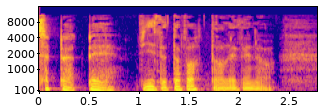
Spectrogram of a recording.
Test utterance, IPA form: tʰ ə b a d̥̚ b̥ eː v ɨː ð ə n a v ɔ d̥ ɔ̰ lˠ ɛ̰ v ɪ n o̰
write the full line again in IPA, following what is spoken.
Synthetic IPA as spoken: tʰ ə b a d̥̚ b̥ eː v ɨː ð ə d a v ɔ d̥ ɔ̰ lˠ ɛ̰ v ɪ n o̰

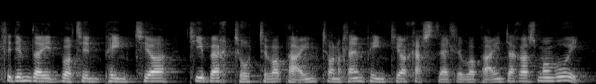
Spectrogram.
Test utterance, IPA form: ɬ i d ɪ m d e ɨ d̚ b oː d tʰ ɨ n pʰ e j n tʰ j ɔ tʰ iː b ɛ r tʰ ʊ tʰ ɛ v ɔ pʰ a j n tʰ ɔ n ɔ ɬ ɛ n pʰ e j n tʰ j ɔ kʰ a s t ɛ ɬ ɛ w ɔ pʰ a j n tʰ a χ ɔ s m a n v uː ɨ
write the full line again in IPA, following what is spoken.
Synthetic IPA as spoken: ɬ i d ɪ m d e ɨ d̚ b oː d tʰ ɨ n pʰ e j n tʰ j ɔ tʰ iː b ɛ r tʰ ʊ tʰ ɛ v ɔ pʰ a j n tʰ ɔ n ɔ ɬ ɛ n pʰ e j n tʰ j ɔ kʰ a s t ɛ ɬ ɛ v ɔ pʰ a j n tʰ a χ ɔ s m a n v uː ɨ

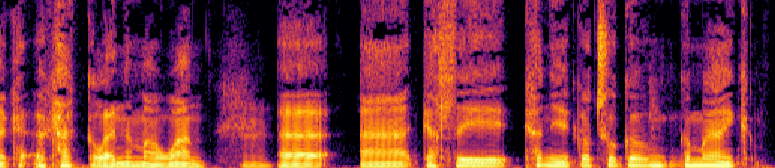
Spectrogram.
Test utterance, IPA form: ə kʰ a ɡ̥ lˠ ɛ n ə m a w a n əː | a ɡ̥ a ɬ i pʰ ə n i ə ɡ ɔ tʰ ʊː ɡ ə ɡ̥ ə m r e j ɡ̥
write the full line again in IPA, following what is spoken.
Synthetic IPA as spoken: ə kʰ a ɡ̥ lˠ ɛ n ə m a w a n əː | a ɡ̥ a ɬ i kʰ ə n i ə ɡ ɔ tʰ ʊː ɡ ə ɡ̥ ə m r a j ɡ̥

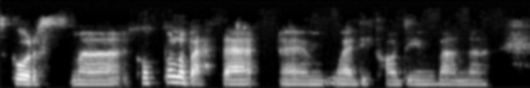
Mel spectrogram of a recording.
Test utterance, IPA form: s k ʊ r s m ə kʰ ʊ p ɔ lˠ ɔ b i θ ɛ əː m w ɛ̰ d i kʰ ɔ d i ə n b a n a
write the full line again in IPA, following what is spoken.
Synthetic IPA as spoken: s k ʊ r s m a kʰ ʊ p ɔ lˠ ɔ b ɛ θ ɛ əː m w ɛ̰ d i kʰ ɔ d i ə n v a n a

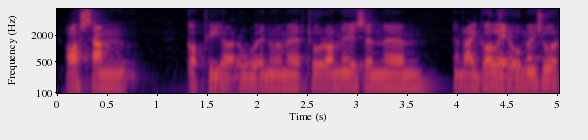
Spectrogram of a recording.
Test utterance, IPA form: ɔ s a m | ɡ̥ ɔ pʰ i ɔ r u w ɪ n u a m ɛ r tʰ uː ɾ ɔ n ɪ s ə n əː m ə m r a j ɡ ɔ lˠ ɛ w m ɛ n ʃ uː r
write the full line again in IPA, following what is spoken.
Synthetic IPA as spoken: ɔ s a m | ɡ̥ ɔ pʰ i ɔ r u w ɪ n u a m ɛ r tʰ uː ɾ ɔ n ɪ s ə n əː m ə n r a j ɡ ɔ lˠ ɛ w m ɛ n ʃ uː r

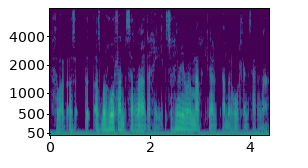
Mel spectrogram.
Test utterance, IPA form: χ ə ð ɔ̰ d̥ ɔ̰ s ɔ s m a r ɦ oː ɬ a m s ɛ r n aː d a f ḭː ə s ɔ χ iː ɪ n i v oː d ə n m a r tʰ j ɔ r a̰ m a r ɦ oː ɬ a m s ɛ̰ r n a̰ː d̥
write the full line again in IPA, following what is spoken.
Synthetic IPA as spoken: χ ə v ɔ̰ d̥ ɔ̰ s ɔ s m a r ɦ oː ɬ a m s ɛ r n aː d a χ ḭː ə s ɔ χ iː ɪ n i v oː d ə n m a r kʰ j ɔ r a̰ m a r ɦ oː ɬ a m s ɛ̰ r n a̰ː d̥

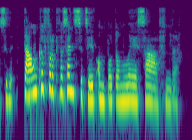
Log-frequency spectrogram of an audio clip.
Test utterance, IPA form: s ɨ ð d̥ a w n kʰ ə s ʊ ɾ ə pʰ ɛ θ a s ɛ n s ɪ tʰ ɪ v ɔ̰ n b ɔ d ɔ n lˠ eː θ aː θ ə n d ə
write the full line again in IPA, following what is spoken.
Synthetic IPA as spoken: s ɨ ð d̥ a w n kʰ ə f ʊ ɾ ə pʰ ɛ θ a s ɛ n s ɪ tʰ ɪ v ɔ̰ n b ɔ d ɔ n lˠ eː s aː f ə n d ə

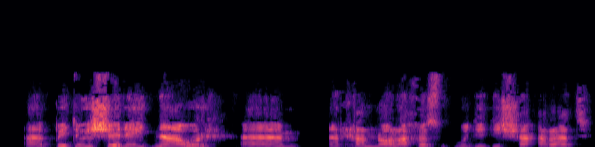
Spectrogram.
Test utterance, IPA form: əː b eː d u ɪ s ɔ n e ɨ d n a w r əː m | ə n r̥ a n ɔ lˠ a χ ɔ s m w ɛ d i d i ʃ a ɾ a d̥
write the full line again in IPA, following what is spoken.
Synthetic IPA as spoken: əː b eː d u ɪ ʃ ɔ n e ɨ d n a w r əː m | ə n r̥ a n ɔ lˠ a χ ɔ s m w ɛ d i d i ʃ a ɾ a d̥

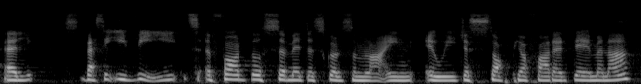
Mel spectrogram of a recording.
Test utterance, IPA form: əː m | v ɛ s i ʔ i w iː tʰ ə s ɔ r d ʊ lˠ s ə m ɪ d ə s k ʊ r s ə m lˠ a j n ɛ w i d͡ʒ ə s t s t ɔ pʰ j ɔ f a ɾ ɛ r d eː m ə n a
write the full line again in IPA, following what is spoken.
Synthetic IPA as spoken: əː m | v ɛ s i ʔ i v iː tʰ ə f ɔ r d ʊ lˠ s ə m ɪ d ə s k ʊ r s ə m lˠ a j n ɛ w i d͡ʒ ə s t s t ɔ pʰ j ɔ f a ɾ ɛ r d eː m ə n a

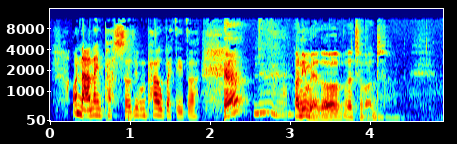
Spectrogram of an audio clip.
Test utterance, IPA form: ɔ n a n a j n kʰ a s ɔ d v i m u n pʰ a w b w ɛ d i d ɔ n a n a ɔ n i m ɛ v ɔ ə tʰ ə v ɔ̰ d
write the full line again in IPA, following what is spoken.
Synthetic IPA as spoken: ɔ n a n a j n pʰ a s ɔ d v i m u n pʰ a w b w ɛ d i d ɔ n a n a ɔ n i m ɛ ð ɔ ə tʰ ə v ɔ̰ d

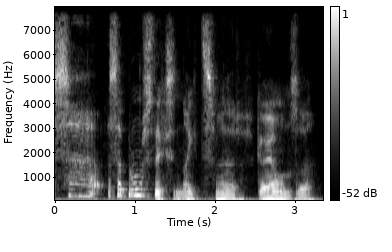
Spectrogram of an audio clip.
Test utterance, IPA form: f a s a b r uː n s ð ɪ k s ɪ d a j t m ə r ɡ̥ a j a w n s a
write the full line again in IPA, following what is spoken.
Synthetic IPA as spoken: s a s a b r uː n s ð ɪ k s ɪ n a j t m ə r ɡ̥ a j a w n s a

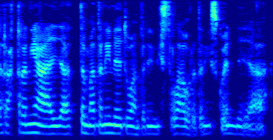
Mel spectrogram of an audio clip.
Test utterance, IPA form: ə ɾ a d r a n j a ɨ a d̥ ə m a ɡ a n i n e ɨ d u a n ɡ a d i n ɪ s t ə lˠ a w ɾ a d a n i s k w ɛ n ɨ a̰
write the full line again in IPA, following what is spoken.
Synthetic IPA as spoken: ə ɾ a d r a n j a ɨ a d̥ ə m a d a n i n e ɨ d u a n d a n i n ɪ s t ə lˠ a w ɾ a d a n i s k w ɛ n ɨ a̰

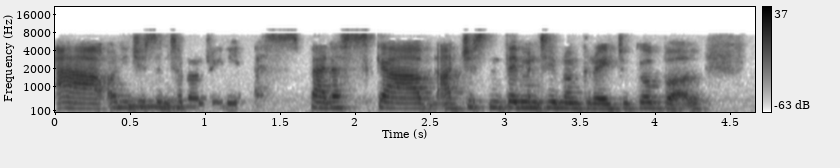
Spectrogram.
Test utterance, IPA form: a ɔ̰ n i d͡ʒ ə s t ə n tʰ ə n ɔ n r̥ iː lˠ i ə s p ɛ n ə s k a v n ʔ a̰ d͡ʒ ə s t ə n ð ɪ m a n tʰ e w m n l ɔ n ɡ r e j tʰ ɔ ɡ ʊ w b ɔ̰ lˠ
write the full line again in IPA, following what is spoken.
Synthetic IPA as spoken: a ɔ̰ n i d͡ʒ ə s t ə n tʰ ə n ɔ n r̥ iː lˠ i ə s p ɛ n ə s k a v n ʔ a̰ d͡ʒ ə s t ə n ð ɪ m ə n tʰ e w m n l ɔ n ɡ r e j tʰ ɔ ɡ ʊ b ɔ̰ lˠ

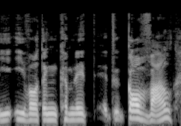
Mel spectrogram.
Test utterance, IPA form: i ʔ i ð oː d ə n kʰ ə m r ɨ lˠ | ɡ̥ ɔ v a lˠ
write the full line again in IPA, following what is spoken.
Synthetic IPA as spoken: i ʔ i v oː d ə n kʰ ə m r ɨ | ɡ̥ ɔ v a lˠ

